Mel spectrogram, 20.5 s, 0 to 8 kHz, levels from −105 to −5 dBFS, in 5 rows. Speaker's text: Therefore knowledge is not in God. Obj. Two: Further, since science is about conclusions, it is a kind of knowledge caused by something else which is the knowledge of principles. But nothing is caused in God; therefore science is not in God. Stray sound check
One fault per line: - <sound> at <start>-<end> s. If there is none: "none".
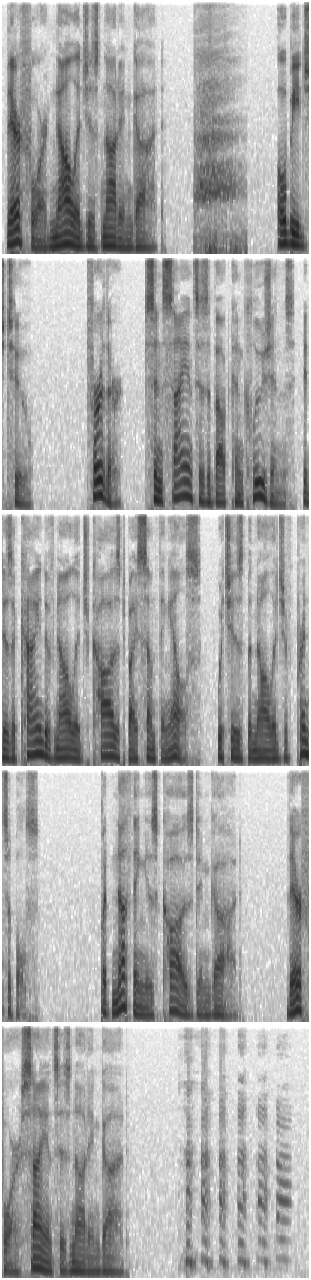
- breath at 2.5-3.3 s
- laugh at 18.7-20.3 s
